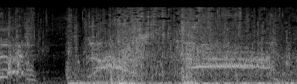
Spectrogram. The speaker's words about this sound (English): A force twists and snaps Hanzo's bones.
